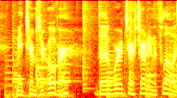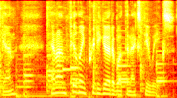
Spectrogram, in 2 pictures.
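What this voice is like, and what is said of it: Slightly rough, hoarse voice. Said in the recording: “My voice is a little rough today, which probably means I've been using it too much lately”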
